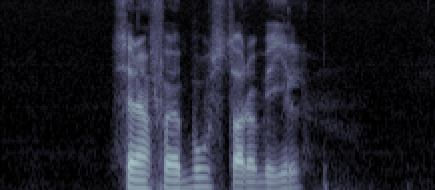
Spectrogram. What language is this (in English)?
Swedish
